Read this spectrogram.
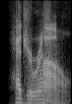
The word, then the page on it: hedgerow: American English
